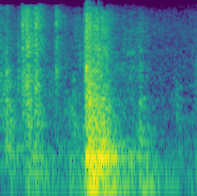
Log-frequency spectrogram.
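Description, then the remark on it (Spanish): A door is opened: a soft rattle of the handle, then a solid knock-like thud as it swings and bumps, fading out quickly with no voices. “Abreja, que no oyes. Abre,”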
